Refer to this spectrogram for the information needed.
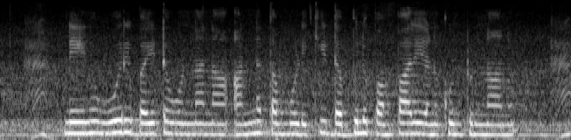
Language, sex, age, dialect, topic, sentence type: Telugu, female, 18-24, Southern, banking, statement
